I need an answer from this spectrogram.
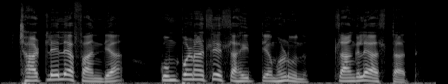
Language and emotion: Marathi, neutral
